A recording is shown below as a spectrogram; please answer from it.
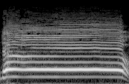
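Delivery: long, very loud, shrill, high drawn-out yell. Demonstrating a loud boundary-setting no, shouted 'No!'. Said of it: "Warning, warning, I'm going to get really loud".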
